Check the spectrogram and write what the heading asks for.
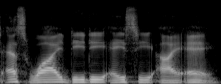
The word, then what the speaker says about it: Syddacia: I would say Sedacia. That's a cool fucking name. Where's that from? Sedacia? It's Syddacia. Fuck, that's a cool name.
